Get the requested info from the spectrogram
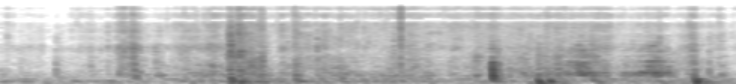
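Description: Plastic wrap on bolts of quilting fabric crinkling as the bolts are handled and lifted from a cardboard box, with a few short dull knocks in the second half.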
